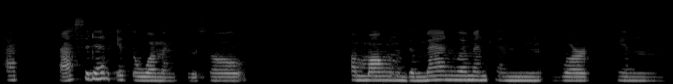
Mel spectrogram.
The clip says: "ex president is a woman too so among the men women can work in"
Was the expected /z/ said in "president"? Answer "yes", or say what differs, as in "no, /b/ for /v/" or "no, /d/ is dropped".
no, /s/ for /z/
